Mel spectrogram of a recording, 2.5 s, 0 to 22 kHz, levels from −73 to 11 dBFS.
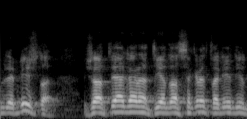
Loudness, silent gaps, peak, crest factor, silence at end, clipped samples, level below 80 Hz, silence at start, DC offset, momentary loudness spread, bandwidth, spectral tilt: -19 LUFS; none; -4 dBFS; 14 dB; 0 s; under 0.1%; -62 dBFS; 0 s; under 0.1%; 7 LU; 8.4 kHz; -7 dB/octave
